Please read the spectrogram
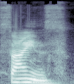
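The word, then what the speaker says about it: science: बाद C है, तो यहाँ सभी में S साइलेंट होगा। असेंट, साइंस, समझ पाए आप?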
